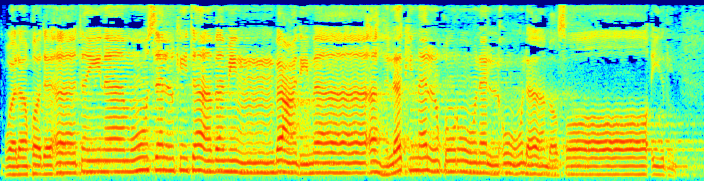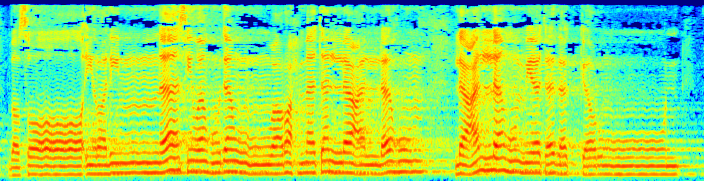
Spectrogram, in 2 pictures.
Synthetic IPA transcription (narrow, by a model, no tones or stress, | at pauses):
walɑqɑd̪ʔaːt̪ajnaːmuːsalkɪt̪aːbamɪmbaʕd̪ɪmaːʔaɦlaknalqʊɾuːnalʔuːlaːbɑsˤɑː | ʔɪɾ | bɑsˤɑːʔɪɾlɪnːaːsɪwaɦʊd̪awɑɾˤɑħmat̪alaʕalːm | laʕalːaɦʊmjat̪aðakːɑɾˤuːn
